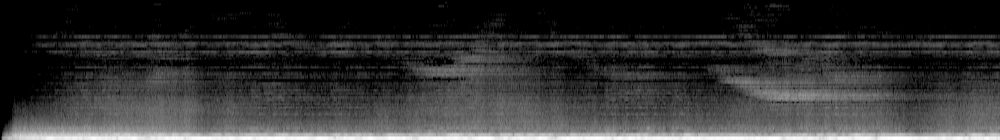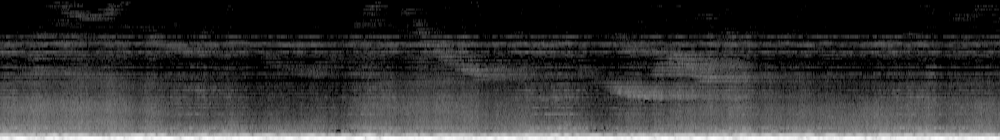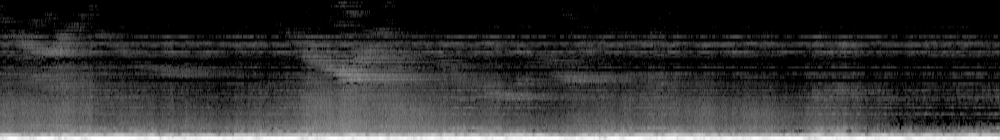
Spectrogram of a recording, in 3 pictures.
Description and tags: An ambient drone sample that I created with granular synthesis. I think the original sample was a piano loop?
